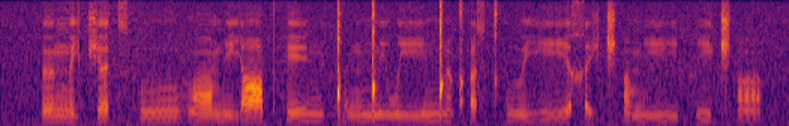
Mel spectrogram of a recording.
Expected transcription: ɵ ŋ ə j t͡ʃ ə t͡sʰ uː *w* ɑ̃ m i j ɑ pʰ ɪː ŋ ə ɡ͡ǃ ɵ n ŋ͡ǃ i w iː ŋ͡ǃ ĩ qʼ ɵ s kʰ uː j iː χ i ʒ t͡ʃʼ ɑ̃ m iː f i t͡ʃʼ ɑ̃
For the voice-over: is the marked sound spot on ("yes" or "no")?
no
